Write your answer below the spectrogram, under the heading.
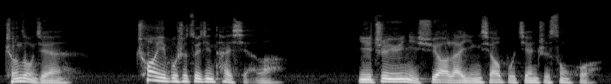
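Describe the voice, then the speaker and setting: Man acting a cold, low-voiced young boss. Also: animated, moderate pace, dark tone, no room sound, natural voice. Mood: cold sarcasm. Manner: stern, formal, cutting. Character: cold, possessive young male boss, icy and sarcastic. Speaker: company boss. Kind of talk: dubbed animated romance short drama.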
